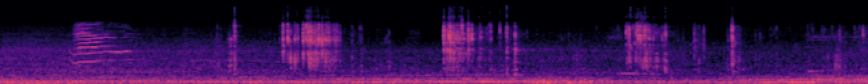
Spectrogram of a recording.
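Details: A calico cat, with other cats nearby, asking to be fed: one short, bright meow early on. It is followed by several loud crunching bursts over a constant low background hum.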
